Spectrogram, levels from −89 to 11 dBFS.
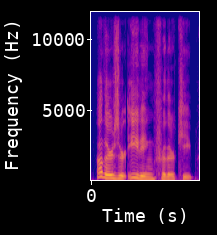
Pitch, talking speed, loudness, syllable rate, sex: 205 Hz, 220 wpm, -17 LUFS, 6.4 syllables/s, female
